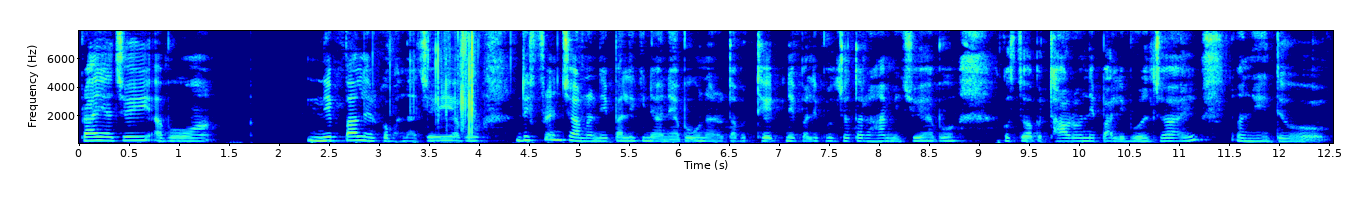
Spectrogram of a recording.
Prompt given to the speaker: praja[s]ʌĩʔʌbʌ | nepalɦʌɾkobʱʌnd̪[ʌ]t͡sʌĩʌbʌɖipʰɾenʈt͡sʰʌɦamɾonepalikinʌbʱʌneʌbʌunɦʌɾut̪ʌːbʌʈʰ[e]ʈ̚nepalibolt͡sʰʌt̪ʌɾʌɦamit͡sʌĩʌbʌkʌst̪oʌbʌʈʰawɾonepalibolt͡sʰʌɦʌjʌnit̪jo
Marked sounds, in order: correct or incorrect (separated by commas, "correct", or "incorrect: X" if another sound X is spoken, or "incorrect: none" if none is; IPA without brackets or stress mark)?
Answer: incorrect: t͡s, incorrect: a, correct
